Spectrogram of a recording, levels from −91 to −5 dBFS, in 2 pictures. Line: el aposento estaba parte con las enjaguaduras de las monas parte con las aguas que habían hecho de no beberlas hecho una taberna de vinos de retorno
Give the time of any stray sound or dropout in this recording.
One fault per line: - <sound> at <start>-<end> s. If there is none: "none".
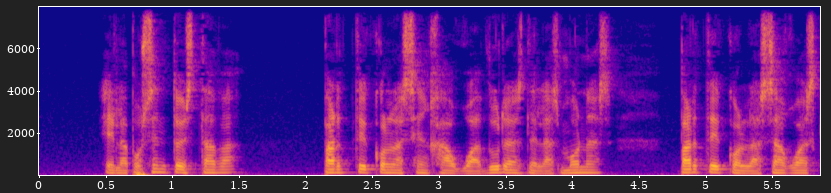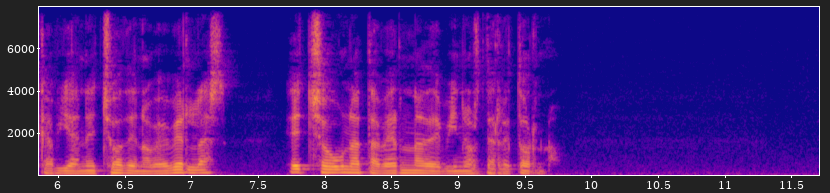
none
